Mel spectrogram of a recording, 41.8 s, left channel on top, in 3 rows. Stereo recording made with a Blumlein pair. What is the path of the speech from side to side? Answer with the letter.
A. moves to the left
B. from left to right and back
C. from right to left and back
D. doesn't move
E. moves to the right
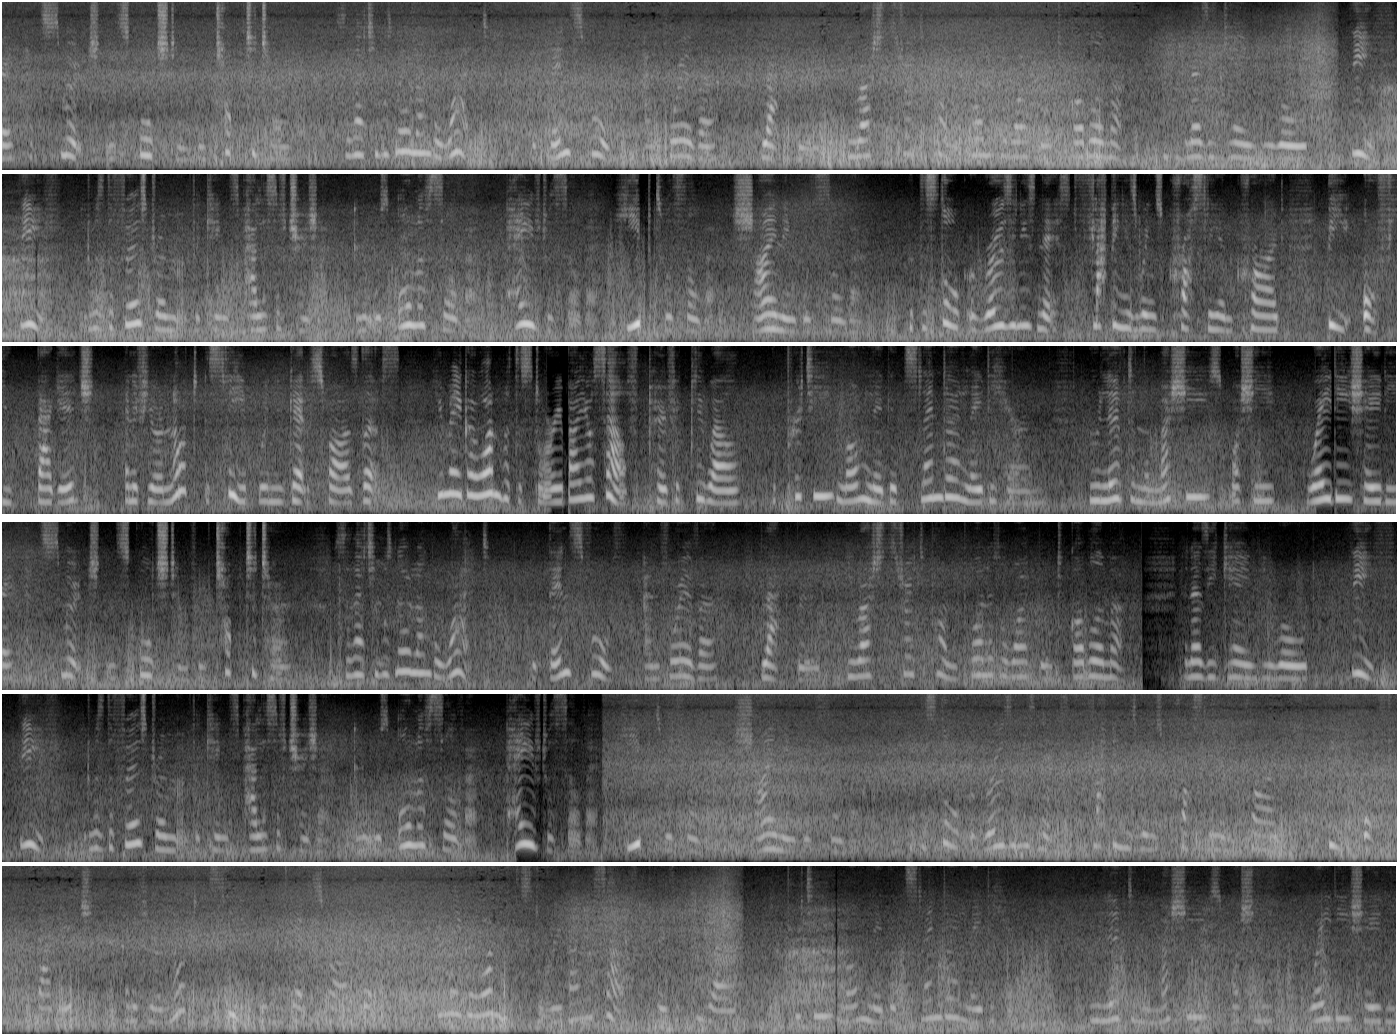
D.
